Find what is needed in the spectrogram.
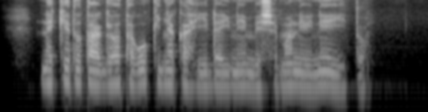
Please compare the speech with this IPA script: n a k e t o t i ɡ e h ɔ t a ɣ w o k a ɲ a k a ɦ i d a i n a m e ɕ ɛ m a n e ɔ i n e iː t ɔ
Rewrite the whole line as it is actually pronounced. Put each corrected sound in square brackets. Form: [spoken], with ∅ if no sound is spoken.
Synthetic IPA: n [e] k e t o t [a] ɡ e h ɔ t a ɣ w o k [i] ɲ a k a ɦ i d a i n [e] m e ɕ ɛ m a n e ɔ i n e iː t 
